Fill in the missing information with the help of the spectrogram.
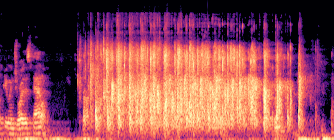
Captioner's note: applause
